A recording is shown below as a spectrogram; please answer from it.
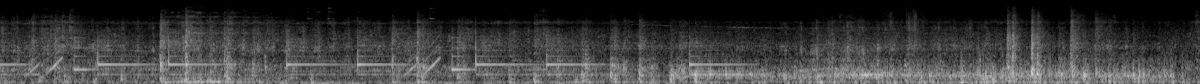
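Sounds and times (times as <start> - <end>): short high tone: 0.0 - 7.8
clacks over rail joints: 0.0 - 12.0
train wheels rumbling on rails: 0.0 - 12.0.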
